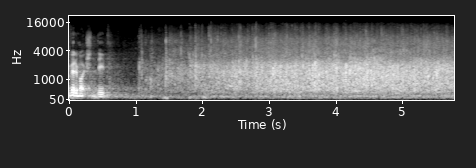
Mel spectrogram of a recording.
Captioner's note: audience applauding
